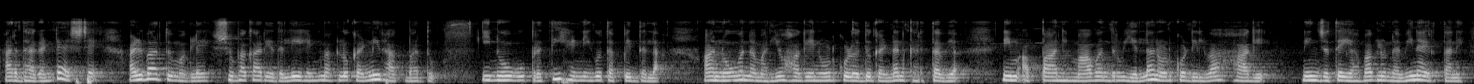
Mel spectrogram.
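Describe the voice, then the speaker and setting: A woman's voice: on the low side, steady tone, brisk, mellow, highs cut off, close to an everyday voice. A woman voicing a soothing older aunt. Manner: soothing, coaxing. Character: older woman comforting a tearful bride.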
